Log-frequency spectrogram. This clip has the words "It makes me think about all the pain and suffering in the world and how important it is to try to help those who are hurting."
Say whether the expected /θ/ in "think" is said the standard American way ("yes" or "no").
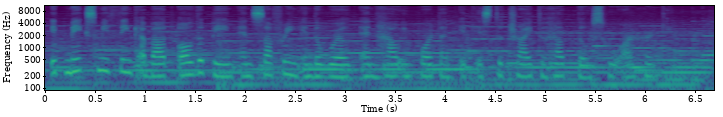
yes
